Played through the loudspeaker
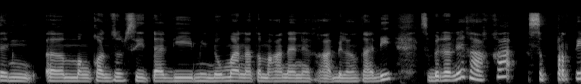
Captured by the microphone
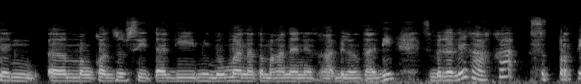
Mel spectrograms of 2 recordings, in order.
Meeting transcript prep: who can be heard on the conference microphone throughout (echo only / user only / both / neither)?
echo only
